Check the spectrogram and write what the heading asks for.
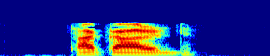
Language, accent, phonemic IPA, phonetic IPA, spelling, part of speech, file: Armenian, Eastern Armenian, /tʰɑˈkɑɾd/, [tʰɑkɑ́ɾd], թակարդ, noun, Hy-թակարդ.ogg
- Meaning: 1. trap, snare, net (contraption for catching animals) 2. trap, snare, trick (design to trick people) 3. trap (space or circumstance impossible to escape from)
